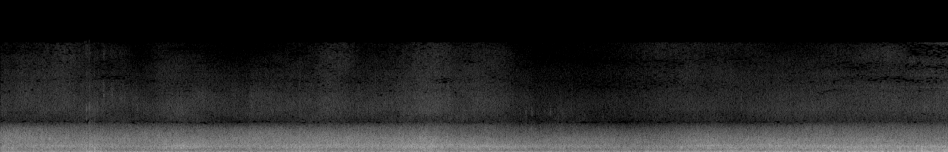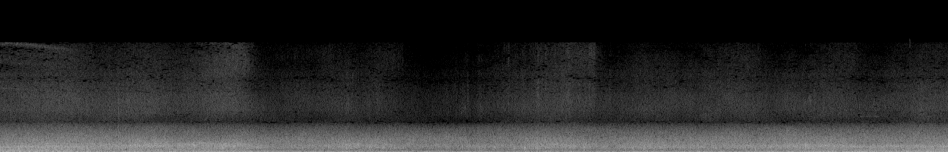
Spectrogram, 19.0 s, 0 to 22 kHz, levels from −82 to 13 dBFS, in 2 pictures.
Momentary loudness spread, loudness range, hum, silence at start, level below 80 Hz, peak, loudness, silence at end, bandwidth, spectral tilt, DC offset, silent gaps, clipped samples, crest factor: 6 LU; 4 LU; none; 0 s; -32 dBFS; -4 dBFS; -22 LUFS; 0 s; 16 kHz; -5.5 dB/octave; under 0.1%; none; under 0.1%; 18 dB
